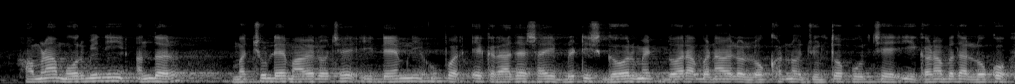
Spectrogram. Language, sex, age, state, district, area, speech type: Gujarati, male, 30-45, Gujarat, Morbi, rural, spontaneous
